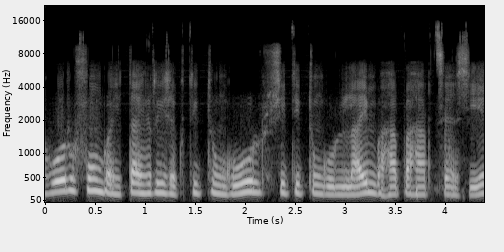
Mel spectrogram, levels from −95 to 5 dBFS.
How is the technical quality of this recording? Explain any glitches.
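The quality takes a clear hit from start to finish. The speech runs through what sounds like Bluetooth SBC compression, and the damage is plainly audible. The top end thins out and flickers, with a gritty haze riding on the sound. That's the likely signature of SBC running at a low bitrate, something around 80 kbps. With so few bits, the upper sub-bands get starved and the rest are coarsely quantised, which leaves that crunchy, aliased texture.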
